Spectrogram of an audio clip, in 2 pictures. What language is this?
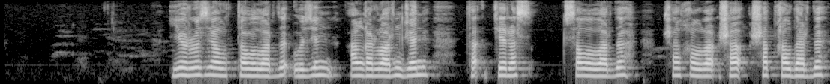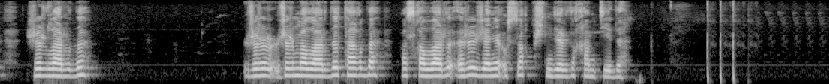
Kazakh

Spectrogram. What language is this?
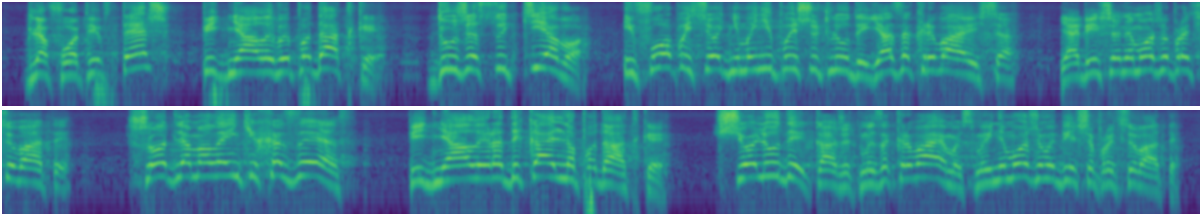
Ukrainian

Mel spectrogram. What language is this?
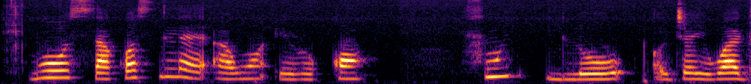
Yoruba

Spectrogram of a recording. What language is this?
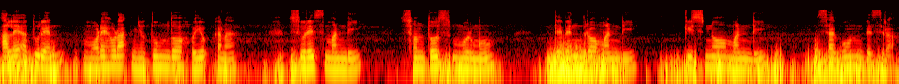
Santali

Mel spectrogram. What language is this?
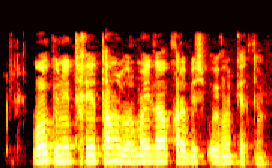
Uyghur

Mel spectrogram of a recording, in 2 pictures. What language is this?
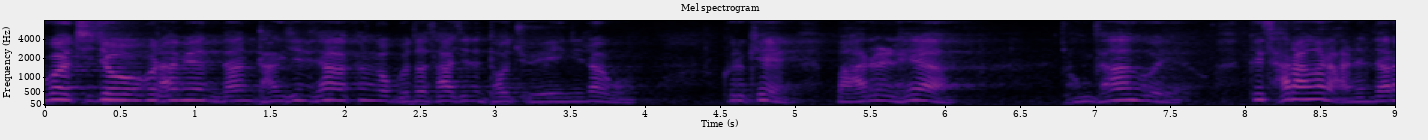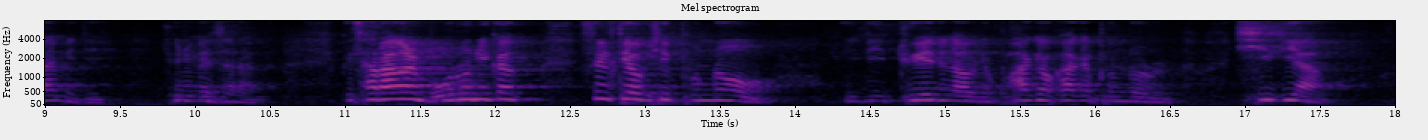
Korean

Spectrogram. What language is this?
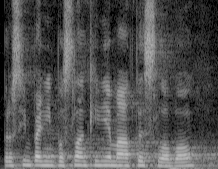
Czech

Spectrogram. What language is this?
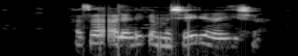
Swahili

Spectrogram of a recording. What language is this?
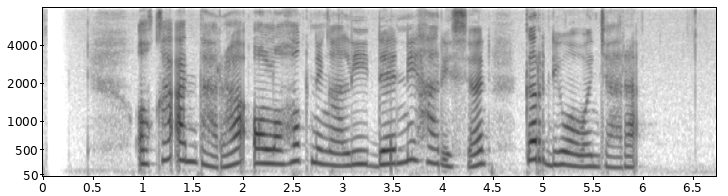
Sundanese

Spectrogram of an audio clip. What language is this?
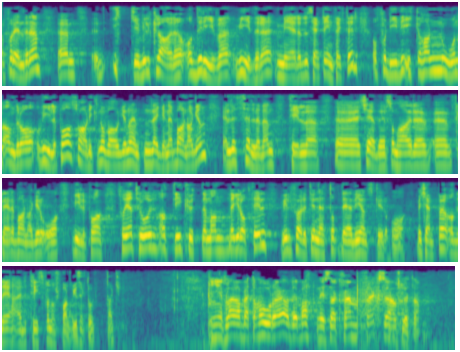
Norwegian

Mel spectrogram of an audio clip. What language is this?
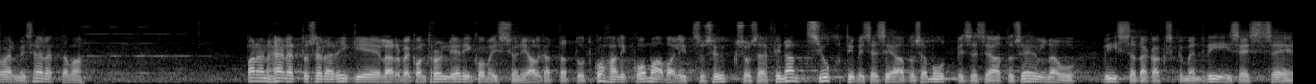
Estonian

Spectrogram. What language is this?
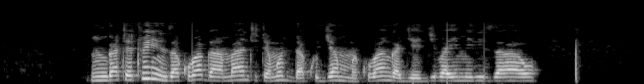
Ganda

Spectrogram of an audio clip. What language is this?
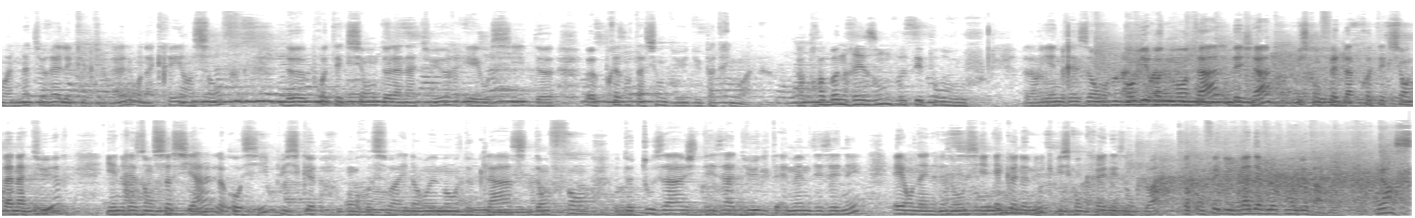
French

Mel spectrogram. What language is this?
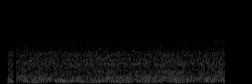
Urdu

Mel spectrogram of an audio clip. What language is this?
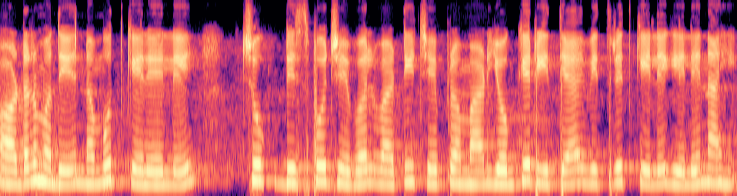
Marathi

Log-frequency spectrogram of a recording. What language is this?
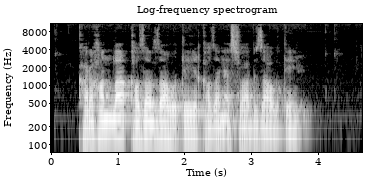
Uyghur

